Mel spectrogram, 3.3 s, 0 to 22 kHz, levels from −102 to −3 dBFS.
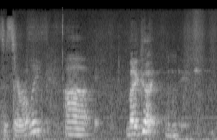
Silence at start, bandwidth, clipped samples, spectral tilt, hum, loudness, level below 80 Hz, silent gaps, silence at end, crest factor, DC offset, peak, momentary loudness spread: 0 s; 16 kHz; under 0.1%; -5 dB/octave; none; -24 LUFS; -50 dBFS; none; 0 s; 20 dB; under 0.1%; -6 dBFS; 21 LU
